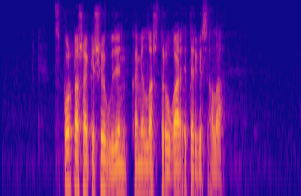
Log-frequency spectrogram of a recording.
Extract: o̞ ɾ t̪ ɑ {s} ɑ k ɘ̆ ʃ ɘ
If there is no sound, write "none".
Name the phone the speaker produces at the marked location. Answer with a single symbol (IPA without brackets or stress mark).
ʃ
